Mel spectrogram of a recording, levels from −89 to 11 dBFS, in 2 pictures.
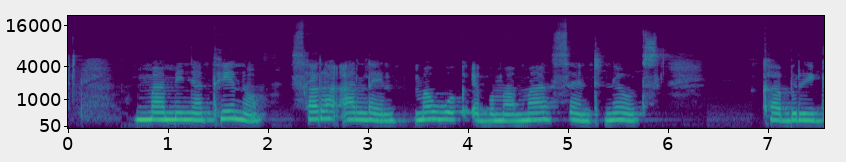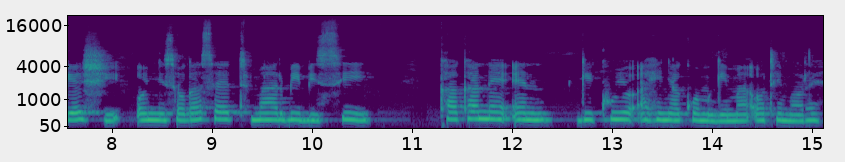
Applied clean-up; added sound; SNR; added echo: none; none; none; none.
